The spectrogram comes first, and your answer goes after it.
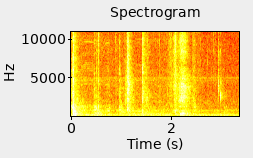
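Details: Bose music system CD changer, repaired after being dropped, optical pickup blown clean with air: quiet irregular clicks and short whirs about once a second while switching discs, no grinding or slipping; changing normally.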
